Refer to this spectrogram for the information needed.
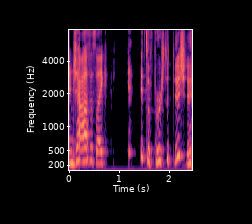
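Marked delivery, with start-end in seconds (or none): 1.4-2.5 sad, crestfallen, downcast and dismayed delivery. Retelling a TV scene where a character complains: imitating sad Giles. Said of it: "he's so sad".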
